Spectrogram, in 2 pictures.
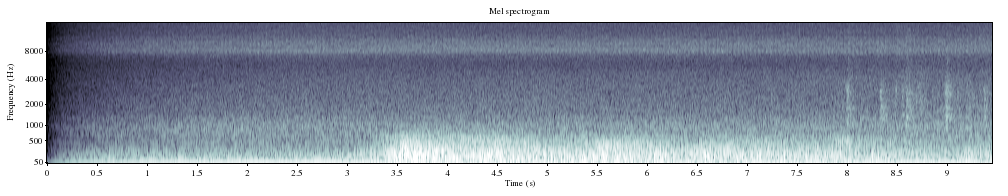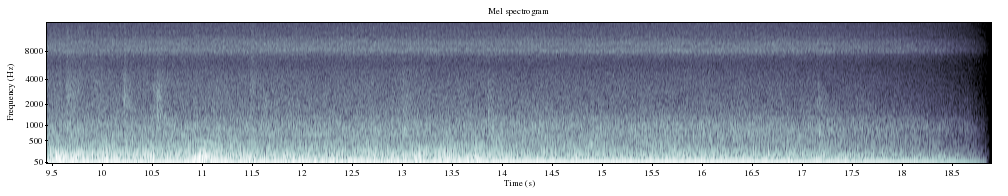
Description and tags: The sound of a distant thunderstorm. Please write in the comments where you used this sound. Thanks!
electricity, rain, storm, Thunder, thunderstorm, field-recording, weather, lightning, sparks, nature, phenomena, clouds, rumble, noise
